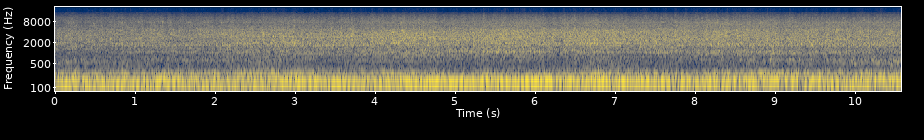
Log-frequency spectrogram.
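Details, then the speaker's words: 1986 Fox Body Mustang 408 stroker V8 with Holley EFI and MSD coil, after fixing a locked-up oil pump, at initial startup before tuning, heard on a walk-around with wind noise: deep steady idle rumble with even lope, no knocks or ticks; sounds healthy. "i'm gonna do a little walk around let you guys listen to it it sounds good"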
